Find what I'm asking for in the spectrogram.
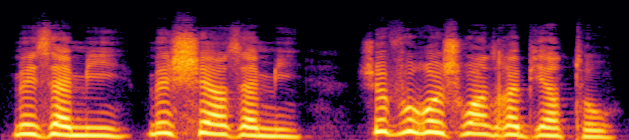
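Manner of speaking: loud grieving cry to lost friends; sobbing despair. Acted. Blondine, sobbing, calls out to her dead friends, loud. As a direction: wail it out through tears.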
